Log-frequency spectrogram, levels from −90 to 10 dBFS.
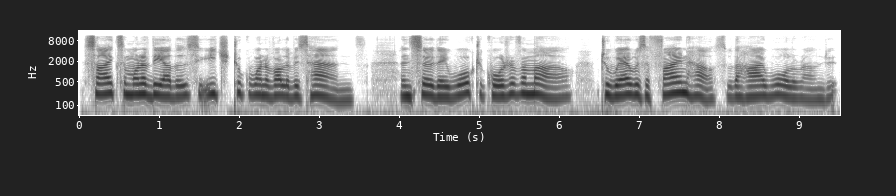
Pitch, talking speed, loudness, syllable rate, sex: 185 Hz, 210 wpm, -17 LUFS, 5.1 syllables/s, female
